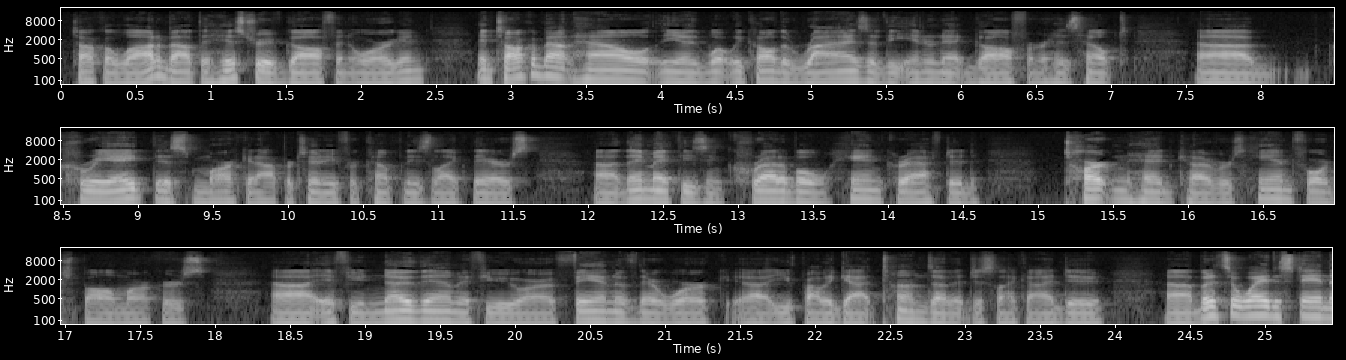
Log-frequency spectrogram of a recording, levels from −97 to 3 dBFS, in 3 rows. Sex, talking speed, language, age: male, 190 wpm, English, 40-59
